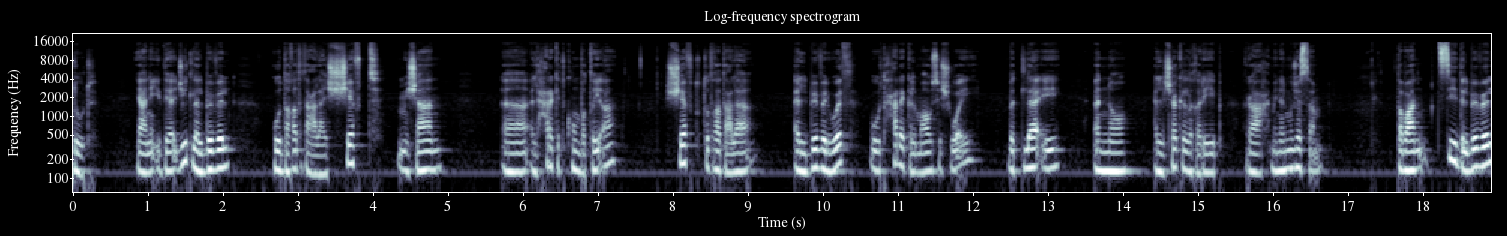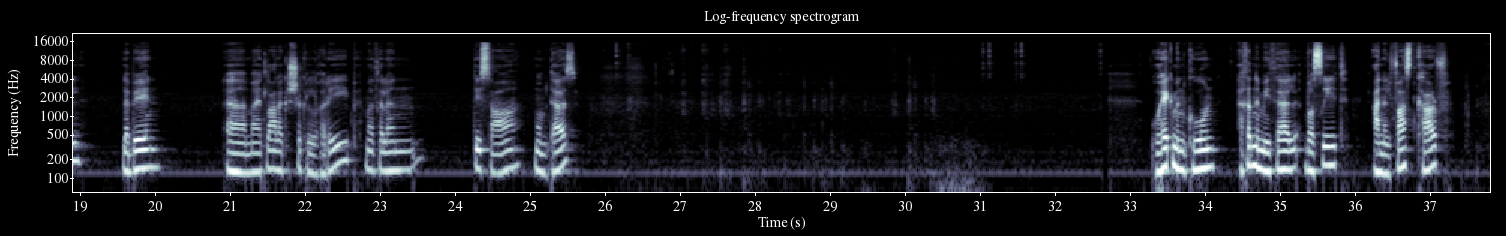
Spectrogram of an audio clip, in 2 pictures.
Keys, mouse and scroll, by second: 8.3-11.5 shift+drag, 27.1 scroll up 4, 27.3-28.0 scroll down 12, 28.0-28.3 shift+middle drag, 28.3-28.7 scroll up 1, 28.7-29.8 middle drag, 29.8 scroll down 2, 30.1-34.5 shift+middle drag, 35.6-37.1 middle drag, 37.1-37.5 scroll down 1, 37.5-37.8 shift+middle drag.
